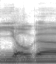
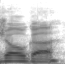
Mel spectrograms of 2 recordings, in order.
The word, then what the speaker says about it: Joga: I heard a lot of people say like yoga or like stuff like that, and it gets funny, but that's not what it means. So you pronounce it Joga, okay?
